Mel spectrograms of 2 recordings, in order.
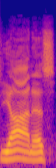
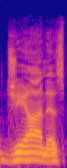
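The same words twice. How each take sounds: First: The name has a Greek pronunciation. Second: The name has an anglicized pronunciation. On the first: This is the corrected way to say it. The speaker calls it right. "but it's Giannis" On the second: This is how the speaker used to say it. The speaker calls it wrong. "who I used to call Giannis"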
